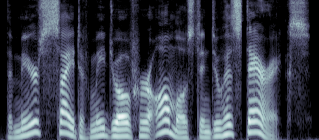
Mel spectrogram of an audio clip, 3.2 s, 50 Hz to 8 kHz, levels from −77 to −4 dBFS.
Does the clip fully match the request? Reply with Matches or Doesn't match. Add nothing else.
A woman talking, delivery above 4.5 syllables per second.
Doesn't match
